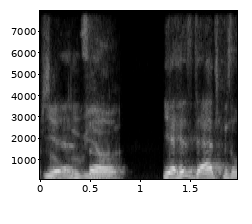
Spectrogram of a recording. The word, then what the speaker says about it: Ljubljana: Is it is it Lub Lubanna? Uh Ljubljana. Ljubljana. Yeah, there's a lot of weird consonants in there. So, Lubana.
